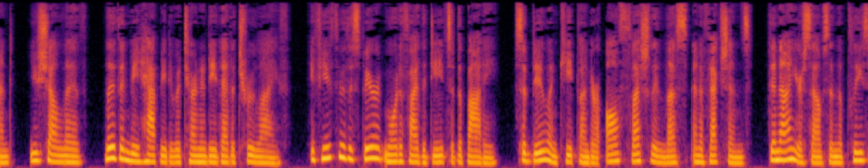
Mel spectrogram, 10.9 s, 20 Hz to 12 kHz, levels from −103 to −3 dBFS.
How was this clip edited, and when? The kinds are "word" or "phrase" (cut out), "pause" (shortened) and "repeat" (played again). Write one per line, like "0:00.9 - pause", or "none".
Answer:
0:02.9 - word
